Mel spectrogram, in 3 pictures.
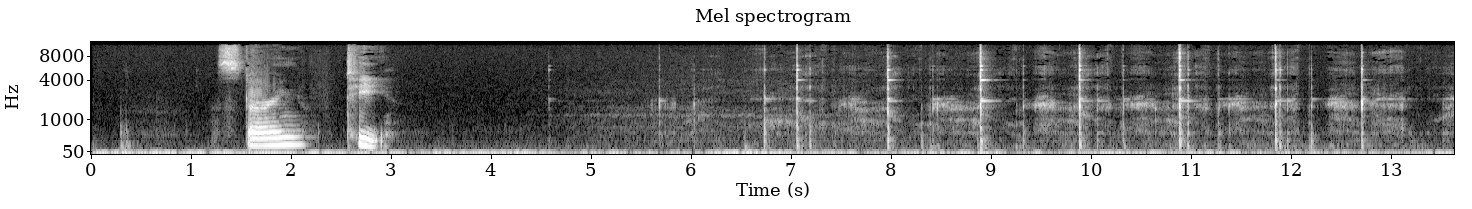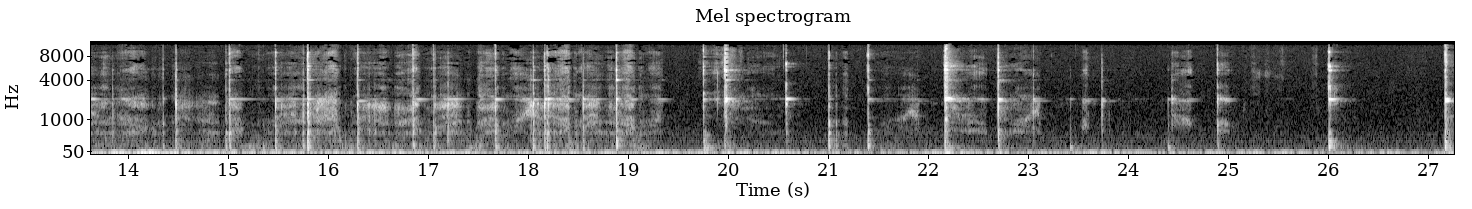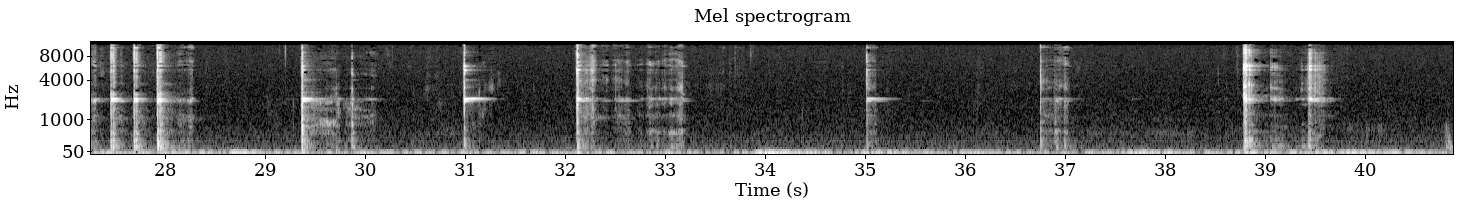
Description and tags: stirring tea
tea, stir, stirring, cup, honey, spoon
